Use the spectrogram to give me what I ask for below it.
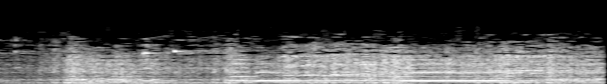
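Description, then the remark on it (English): An evening train rumbles past steadily, its horn holding one sustained note for about two seconds partway through. No voices are heard. “In the afternoon, the telegram arrived for Holmes, and he made a great display of regret at having to leave Beaumont's by the evening train.”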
